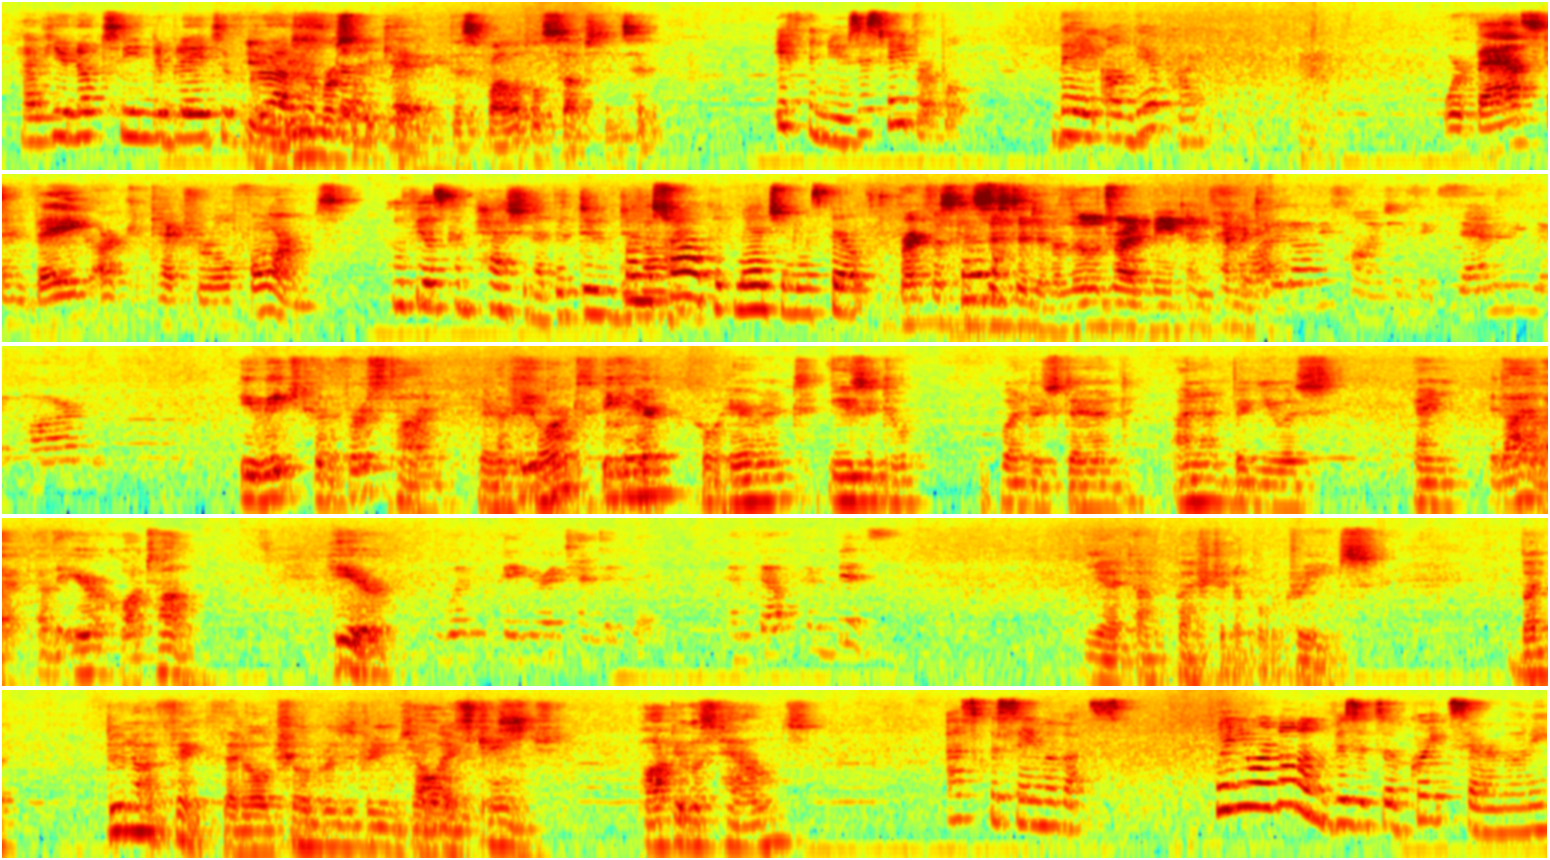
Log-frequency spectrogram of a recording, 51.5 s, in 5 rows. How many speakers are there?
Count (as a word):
ten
